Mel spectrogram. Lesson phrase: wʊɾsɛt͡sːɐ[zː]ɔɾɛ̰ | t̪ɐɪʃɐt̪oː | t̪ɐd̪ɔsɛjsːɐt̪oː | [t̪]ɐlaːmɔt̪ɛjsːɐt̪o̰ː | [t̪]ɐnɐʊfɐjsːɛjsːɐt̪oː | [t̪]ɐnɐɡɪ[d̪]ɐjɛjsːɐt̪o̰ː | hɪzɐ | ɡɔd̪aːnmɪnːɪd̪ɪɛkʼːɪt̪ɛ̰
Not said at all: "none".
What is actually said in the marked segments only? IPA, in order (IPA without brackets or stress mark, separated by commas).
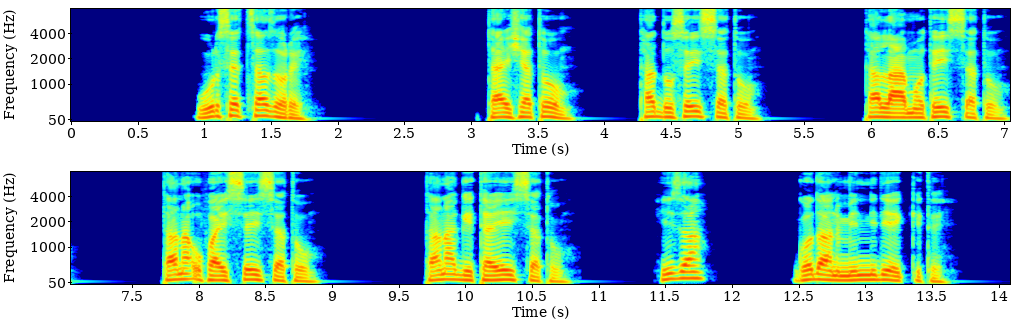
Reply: z, t̪, t̪, t̪, t̪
